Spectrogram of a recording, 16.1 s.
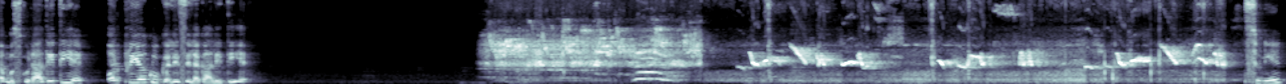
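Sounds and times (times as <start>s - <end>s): bird swooping call: 6.0s - 11.1s
chorus of high bird chirps: 6.0s - 15.9s.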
